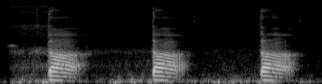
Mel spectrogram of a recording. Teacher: Okay, so in these sounds, you're using the tip of your tongue and you're touching what we call the alveolar ridge. So in da and na, you're touching maybe the alveolar ridge or slightly in front of it, just behind your teeth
